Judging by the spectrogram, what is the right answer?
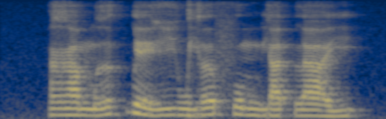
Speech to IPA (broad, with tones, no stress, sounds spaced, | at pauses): ɣ a˨˩ m ɣ ə˦˥ k̚ l e˨˩˨ ɣ i˨˩ w j əː˧˥ f o˨˩ m j a˨˩ t̚ l a˨˩˨ j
